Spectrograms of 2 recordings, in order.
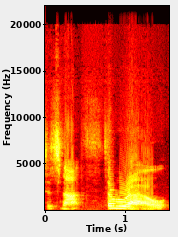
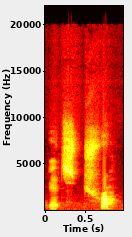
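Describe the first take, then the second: First: Slow contrast, throw with th; wrong sound. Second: Tro said with a plain t, softly; correct nonsense word. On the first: Teacher contrasting throw with the nonsense word tro. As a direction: throw said slowly with a th. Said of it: "That's nonsense". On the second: Teacher giving the right nonsense word tro. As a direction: tro with a t, not th. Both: Shown as a demonstration.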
